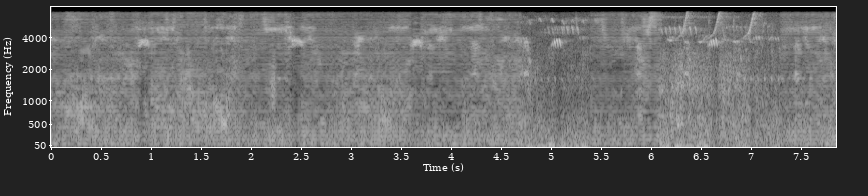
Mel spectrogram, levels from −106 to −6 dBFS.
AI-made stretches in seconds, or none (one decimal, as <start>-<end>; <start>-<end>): 0.0-4.7; 5.4-6.1; 7.3-7.9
